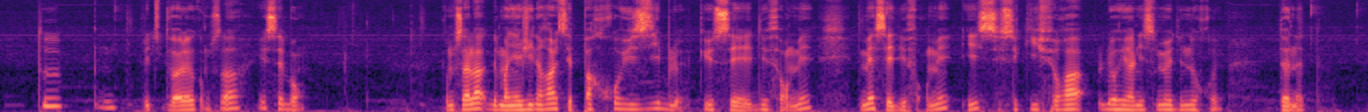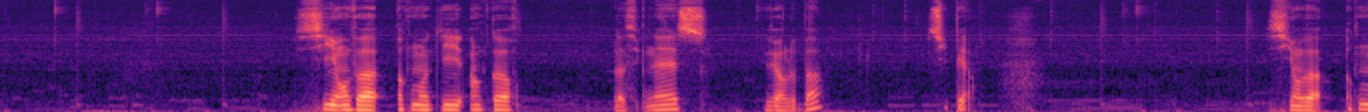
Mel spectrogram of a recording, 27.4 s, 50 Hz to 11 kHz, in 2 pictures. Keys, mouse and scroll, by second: 1.9 Tab, 2.6 a, 2.9-3.5 scroll down 2, 3.5-6.5 middle drag, 6.6-7.1 scroll up 1, 7.1 Tab, 7.8 Tab, 8.1-8.6 scroll up 2, 8.6 right click, 9.0 Tab, 9.8 right click, 13.5 right click, 14.4 Tab, 15.0 right click, 16.0-16.6 scroll down 3, 16.6 middle click, 17.5-21.5 drag, 21.7 a, 22.1 scroll down 1, 22.4 middle click, 23.2 scroll down 1, 23.4 middle click, 24.2-24.8 scroll up 3, 24.8 right click, 25.1-26.6 middle drag, 26.6-27.3 shift+drag.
